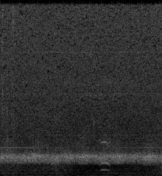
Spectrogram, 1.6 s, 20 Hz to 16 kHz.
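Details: Common reed frogs calling almost in unison in a swamp at Tswalu Kalahari Reserve, South Africa, on a 30 September sunrise drive; a steady, dense, high ringing band of overlapping notes holds throughout, noisy yet melodious.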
